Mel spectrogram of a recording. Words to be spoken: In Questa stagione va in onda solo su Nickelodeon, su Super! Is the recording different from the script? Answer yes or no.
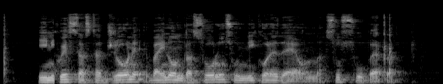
no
